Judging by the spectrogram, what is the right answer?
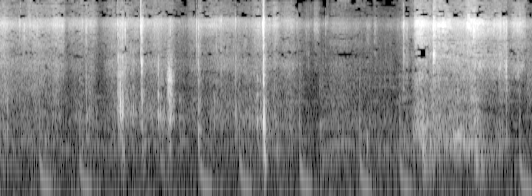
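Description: Old hardbound books being handled on a metal library shelf: a few light knocks as a volume is tipped out and set back, the sharpest about two and a half seconds in. Near the end a hand brushes along the book spines with a rustling scrape.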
